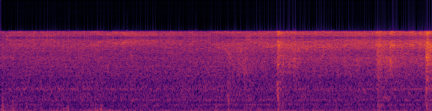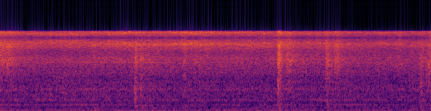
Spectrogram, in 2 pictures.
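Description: Passenger train running along the track, heard from inside the carriage: a steady rumble and hiss with a few sharp, irregular clicks and knocks from the wheels and carriage.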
